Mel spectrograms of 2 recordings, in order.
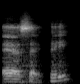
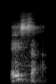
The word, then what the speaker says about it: ASAP: So you can hear some people say ASAP. I hear that a lot, or I've also heard ASAP so you hear both.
